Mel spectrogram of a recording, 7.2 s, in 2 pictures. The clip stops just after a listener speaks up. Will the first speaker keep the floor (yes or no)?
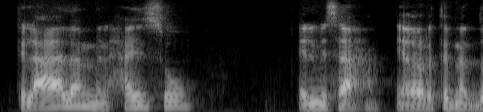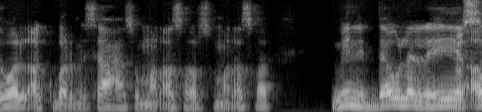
yes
